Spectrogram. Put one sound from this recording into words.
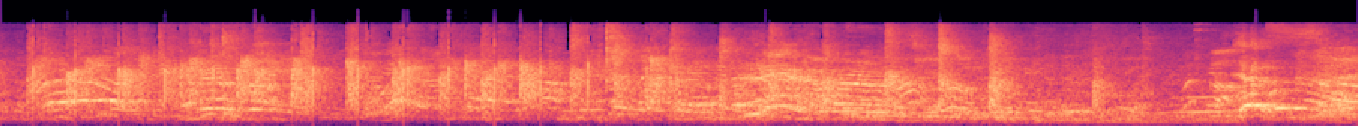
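A group of people claps along in quick rhythm.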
